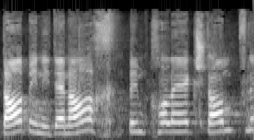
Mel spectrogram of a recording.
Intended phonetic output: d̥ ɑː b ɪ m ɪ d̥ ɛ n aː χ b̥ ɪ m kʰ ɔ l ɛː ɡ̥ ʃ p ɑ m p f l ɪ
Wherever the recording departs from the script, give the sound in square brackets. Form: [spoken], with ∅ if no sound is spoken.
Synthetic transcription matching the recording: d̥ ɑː b ɪ [n] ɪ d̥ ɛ n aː χ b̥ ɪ m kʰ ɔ l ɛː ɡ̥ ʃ [t] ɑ m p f l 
